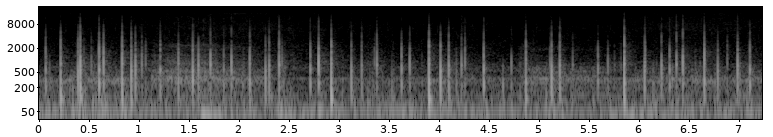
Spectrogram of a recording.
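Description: Long nails tap and scratch the cover and spine of a solid brown leather-covered book held in both hands. The result is a dense stream of quick, dry clicks, about 47 in all, over a soft, low hum.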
